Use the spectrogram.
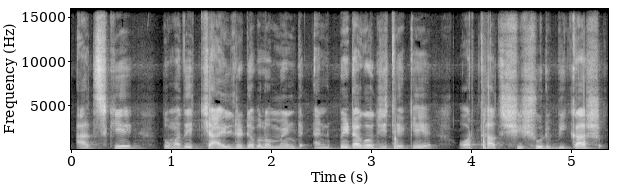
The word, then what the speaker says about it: pedagogy: সেই 150 নাম্বার পরীক্ষার মধ্যে তোমরা দেখো স্ক্রিনে দেখতে পাচ্ছ চাইল্ড ডেভেলপমেন্ট এন্ড পেডাগজি এটা পেডাগজি অনেকে গগি বলে একচুয়াল প্রোনাউন্সিয়েশন গগি নয় পেডাগজি ঠিক আছে এখান থেকে 30 নাম্বার থাকবে ল্যাঙ্গুয়েজ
